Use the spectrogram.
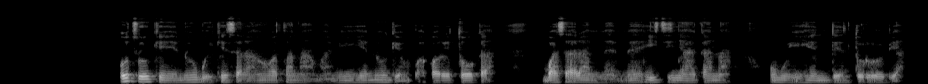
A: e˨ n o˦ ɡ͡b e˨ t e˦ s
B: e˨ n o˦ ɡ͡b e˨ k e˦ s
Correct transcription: B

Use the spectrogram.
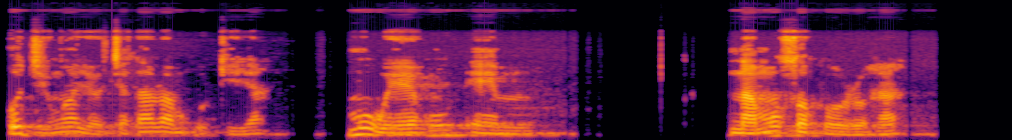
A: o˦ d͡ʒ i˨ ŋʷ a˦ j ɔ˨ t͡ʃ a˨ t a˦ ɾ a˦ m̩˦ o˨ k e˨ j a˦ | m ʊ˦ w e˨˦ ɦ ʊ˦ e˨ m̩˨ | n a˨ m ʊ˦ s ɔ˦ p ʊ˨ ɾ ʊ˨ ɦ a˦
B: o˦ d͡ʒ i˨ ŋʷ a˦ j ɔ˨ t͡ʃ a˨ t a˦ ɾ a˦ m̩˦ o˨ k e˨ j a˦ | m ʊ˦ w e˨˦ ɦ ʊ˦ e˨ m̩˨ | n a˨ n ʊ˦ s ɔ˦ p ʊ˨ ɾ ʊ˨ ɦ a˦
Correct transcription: A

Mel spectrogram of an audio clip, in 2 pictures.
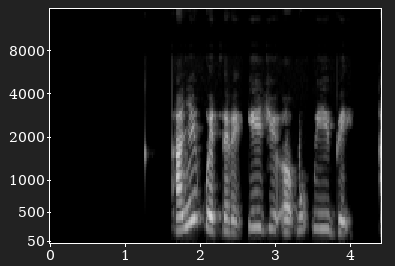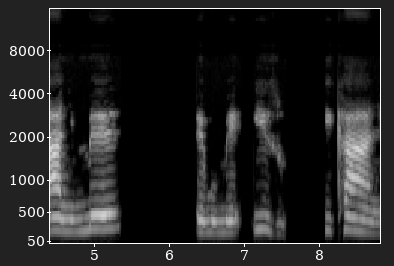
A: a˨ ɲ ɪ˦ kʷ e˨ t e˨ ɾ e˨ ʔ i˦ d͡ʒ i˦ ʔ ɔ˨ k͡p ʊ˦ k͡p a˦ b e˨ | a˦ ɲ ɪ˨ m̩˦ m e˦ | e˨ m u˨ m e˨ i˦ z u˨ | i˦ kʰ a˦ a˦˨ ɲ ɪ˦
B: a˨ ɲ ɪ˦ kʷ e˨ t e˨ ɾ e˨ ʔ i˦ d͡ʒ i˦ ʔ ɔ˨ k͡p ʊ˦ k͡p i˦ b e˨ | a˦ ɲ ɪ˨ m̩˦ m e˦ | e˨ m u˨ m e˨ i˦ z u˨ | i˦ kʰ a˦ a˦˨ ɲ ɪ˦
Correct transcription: B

